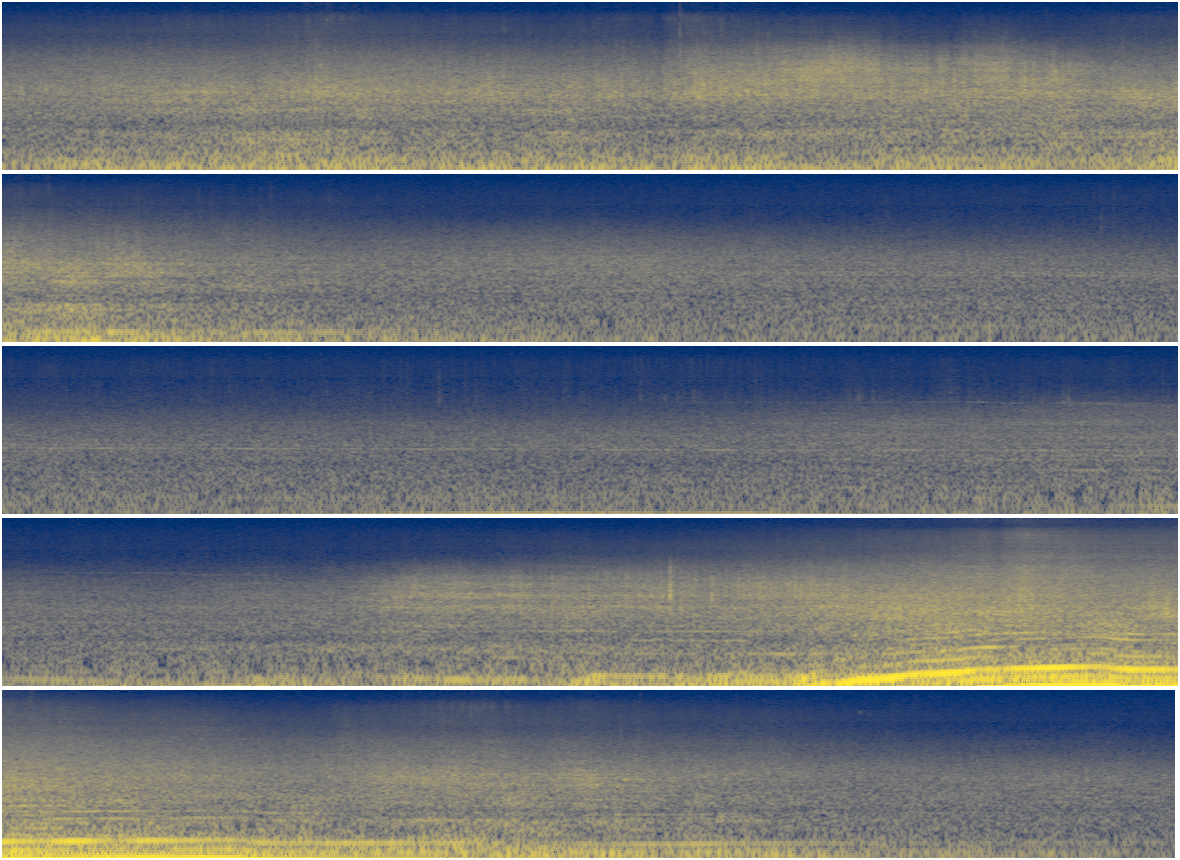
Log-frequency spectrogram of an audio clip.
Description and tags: Just outside our house on the garden and a way a bit from our house.
air, atmosphere, birds, cars, outside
